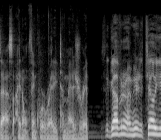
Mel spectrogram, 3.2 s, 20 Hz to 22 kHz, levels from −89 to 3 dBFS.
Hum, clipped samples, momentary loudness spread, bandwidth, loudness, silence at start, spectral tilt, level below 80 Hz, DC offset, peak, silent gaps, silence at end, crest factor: none; under 0.1%; 12 LU; 14.5 kHz; -21 LUFS; 0 s; -6 dB/octave; -36 dBFS; under 0.1%; -4 dBFS; none; 0 s; 16 dB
